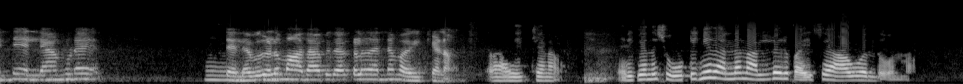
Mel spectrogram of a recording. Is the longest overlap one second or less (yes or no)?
yes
